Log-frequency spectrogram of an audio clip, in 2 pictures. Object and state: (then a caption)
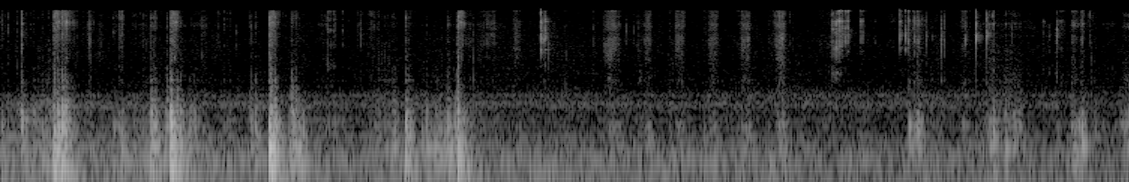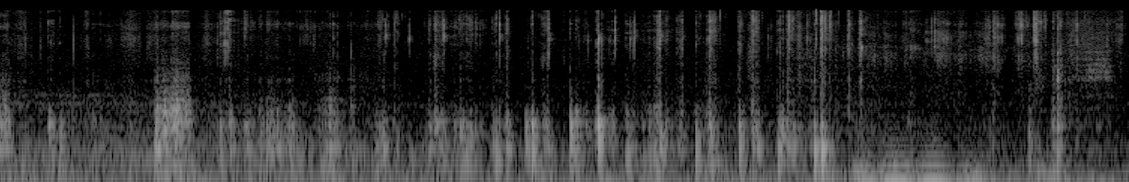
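Pressed powder bath bomb. A thin metal pick scratches and pokes the surface of a solid, round pressed powder bath bomb held in the hand. The result is a dense, soft patter of dry, gritty scraping, mostly low and muffled. Sharper pokes stand out in the first few seconds, and a louder stretch of scraping comes near the end.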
